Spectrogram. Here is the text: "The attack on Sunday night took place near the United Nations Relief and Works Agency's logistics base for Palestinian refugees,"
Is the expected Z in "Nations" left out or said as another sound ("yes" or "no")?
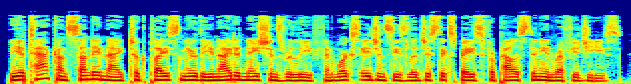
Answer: no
